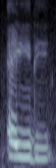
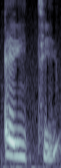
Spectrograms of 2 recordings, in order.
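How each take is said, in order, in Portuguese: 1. Fala com sotaque americano. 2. Fala com sotaque britânico.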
